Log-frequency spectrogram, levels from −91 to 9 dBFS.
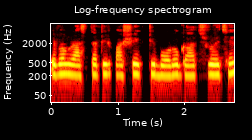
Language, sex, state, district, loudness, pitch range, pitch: Bengali, female, West Bengal, North 24 Parganas, -21 LUFS, 210-230 Hz, 220 Hz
